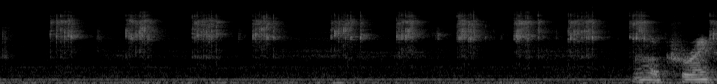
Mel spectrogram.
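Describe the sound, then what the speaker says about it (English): A fishing reel's handle is cranked to wind fresh line onto the spool, giving a rhythmic, evenly spaced ratcheting clicking, about eight turns, close and moderately quiet with no talking. "I'll crank her down"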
